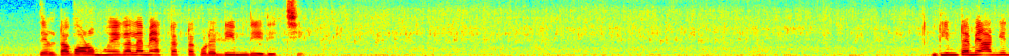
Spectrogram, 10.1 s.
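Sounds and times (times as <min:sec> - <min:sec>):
eggs sizzling in hot oil: 0:00.7 - 0:10.0.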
